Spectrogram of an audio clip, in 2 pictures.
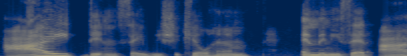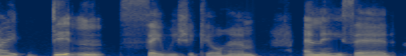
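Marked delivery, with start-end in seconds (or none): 0.0-2.5 "I" punched, rest slow and even; stress on I. Shown as a demonstration. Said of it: "he put more emphasis on one word". 3.8-6.7 "didn't" hit hard, slow delivery; stress on didn't. Shown as a demonstration. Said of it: "he put more emphasis on one word".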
